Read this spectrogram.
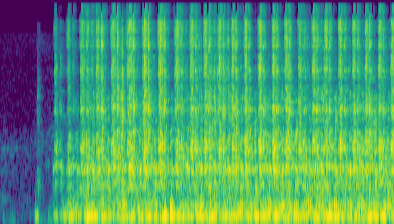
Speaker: i personally really enjoy the sound that she makes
